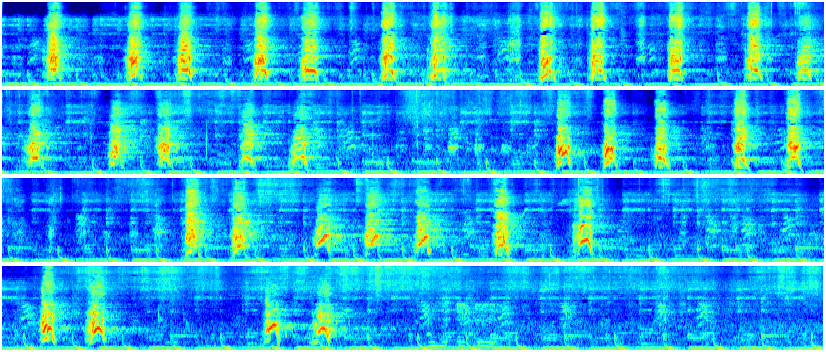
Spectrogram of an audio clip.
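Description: A dog barking over and over, about two barks a second for the first ten seconds or so, then in looser runs with short pauses. Background music with a steady low beat plays under it.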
